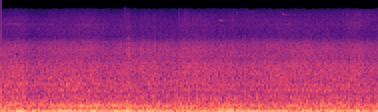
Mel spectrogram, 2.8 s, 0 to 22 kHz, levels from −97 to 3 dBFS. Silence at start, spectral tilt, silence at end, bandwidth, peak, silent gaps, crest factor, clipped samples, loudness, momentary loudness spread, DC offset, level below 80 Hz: 0 s; -6.5 dB/octave; 0 s; 12.5 kHz; -2 dBFS; none; 12 dB; under 0.1%; -19 LUFS; 3 LU; under 0.1%; -16 dBFS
